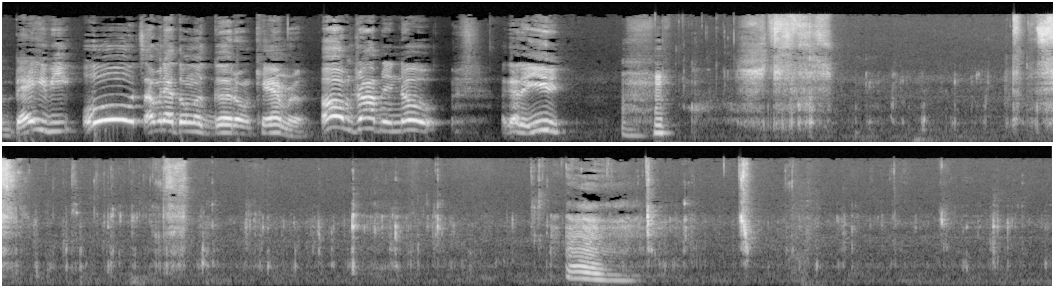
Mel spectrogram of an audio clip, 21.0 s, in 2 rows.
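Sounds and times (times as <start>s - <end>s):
wet chewing sounds: 6.8s - 16.2s, 16.8s - 21.0s.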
